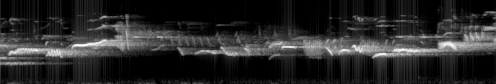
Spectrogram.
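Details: Two blackbirds sing in a spring beech tree beside a lake at evening, loud and close: bubbling fluted warbles with a low whistle at the start, scratchy trills and high squeaks threaded through, in rolling phrases.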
